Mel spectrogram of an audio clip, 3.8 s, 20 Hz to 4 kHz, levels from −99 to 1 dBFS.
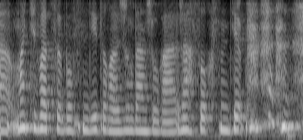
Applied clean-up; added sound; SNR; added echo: none; none; none; none.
